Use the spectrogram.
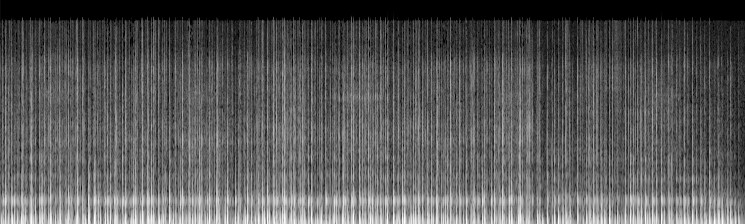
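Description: A hollow black cylindrical padel ball tube with a red logo and a metal lid is tapped quickly with fingertips on its side and top. The result is a steady stream of dense, fast taps, each a short, low, hollow knock with a faint resonant ring, continuing for the whole clip.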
